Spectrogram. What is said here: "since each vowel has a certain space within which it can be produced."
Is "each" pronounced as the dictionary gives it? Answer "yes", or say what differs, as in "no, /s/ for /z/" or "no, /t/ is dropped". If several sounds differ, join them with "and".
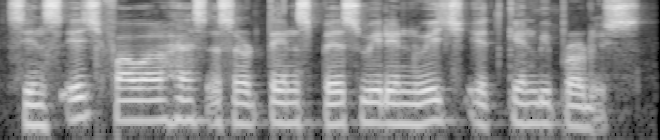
yes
